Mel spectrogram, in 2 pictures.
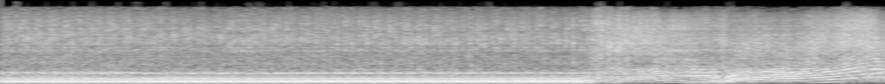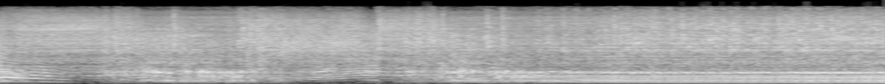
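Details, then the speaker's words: Toyota Solara after new coil packs were installed: the idle stumbles when revved, the note wavering and breaking up, the same miss it had before on startup; misfire suspected, cause unconfirmed. "Last time when we started, it kind of had that mist when it started up. Let's see if it still has that mist. It sounds like it has the mist."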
